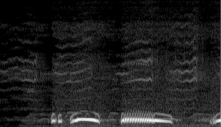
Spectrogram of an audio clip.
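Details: Spotted dove whose voice is described as off-key rather than the big voice hoped for. Short stuttered notes lead into a rising-falling hooked coo, then a long, rough, slightly descending coo, with another coo starting at the end.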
